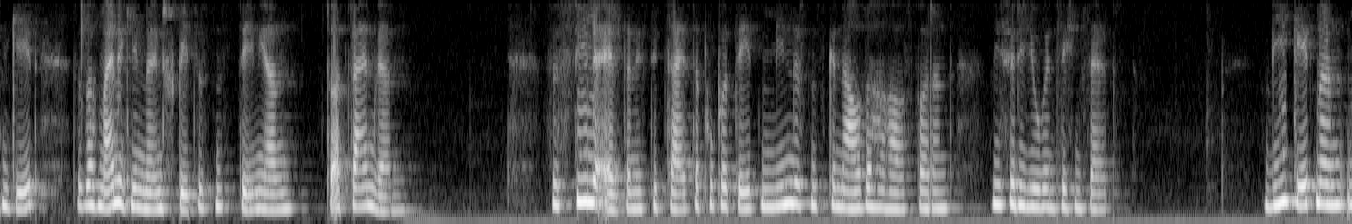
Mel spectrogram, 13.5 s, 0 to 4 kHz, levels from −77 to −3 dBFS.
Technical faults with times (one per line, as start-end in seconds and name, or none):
none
